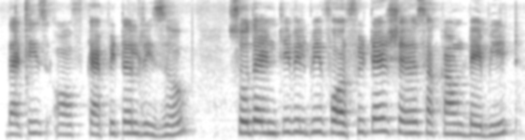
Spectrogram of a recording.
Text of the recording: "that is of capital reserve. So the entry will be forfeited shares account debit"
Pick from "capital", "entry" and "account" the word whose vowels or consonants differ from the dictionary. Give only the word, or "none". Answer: none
